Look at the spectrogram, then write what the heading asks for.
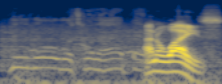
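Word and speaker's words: Anoa'i: 21 Tag Team Championship 21 Tag Team Championships an wise that's how it's pronounced an wise e CU there's so much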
